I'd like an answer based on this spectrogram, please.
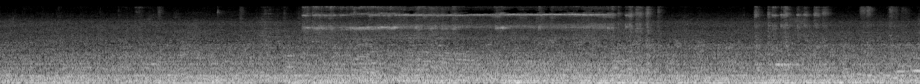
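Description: MBTA Green Line light-rail train running on the track with a steady rumble. About three seconds in, a high steady squeal joins it for about three seconds, then stops.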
